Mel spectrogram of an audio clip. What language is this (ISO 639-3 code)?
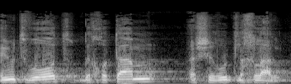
heb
